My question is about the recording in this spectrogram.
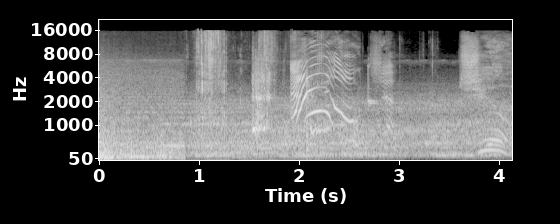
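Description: Background music that stops about a second in, followed by several short crunches of cartoon characters munching popcorn, with a brief high wavering squeak in the middle.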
